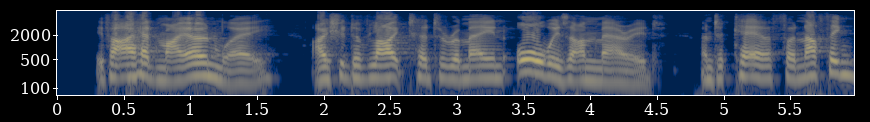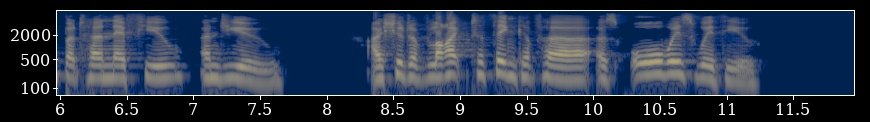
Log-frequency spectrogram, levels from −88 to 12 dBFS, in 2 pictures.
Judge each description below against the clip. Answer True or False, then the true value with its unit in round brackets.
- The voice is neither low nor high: True (180 Hz)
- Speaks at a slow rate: False (185 wpm)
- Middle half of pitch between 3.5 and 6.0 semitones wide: False (3.0 semitones)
